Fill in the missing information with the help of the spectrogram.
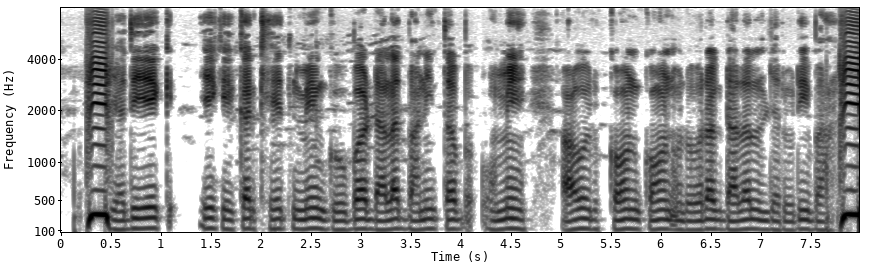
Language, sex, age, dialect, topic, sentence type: Bhojpuri, male, 18-24, Southern / Standard, agriculture, question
